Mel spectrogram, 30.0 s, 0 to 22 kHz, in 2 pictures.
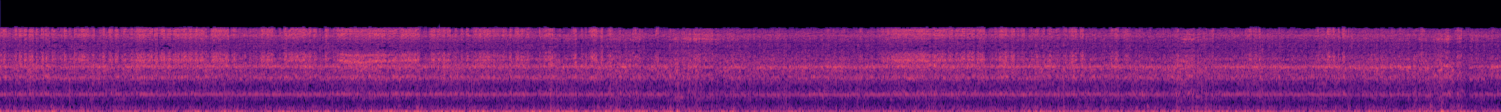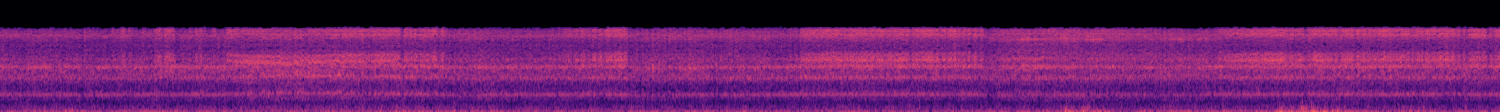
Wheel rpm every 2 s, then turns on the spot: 170, 170, 170, 170, 170, 170, 170, 160, 170, 160, 170, 170, 170, 170, 170.
none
